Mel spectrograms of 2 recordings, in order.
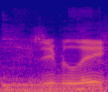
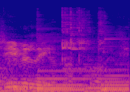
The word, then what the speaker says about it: Živjeli: Živjeli. Živjeli.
